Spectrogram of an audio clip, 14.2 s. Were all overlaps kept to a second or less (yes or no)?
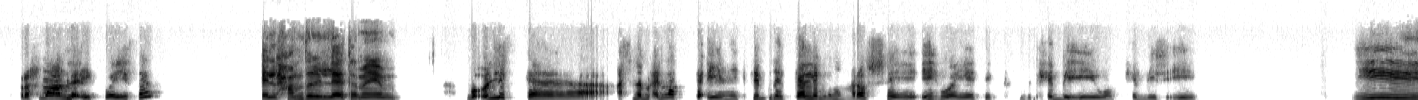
yes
